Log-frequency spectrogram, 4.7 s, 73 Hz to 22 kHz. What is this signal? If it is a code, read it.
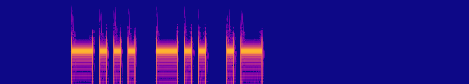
Morse code, heard as a keyed tone, about 17 wpm, 700 Hz. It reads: BDA
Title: All Cut Numbers - 3-Digit 17wpm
